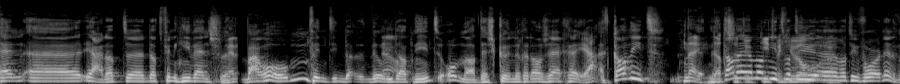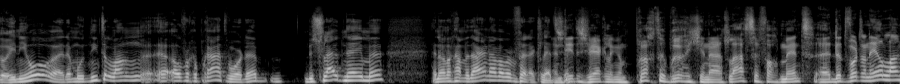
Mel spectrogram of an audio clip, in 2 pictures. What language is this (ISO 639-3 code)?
nld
